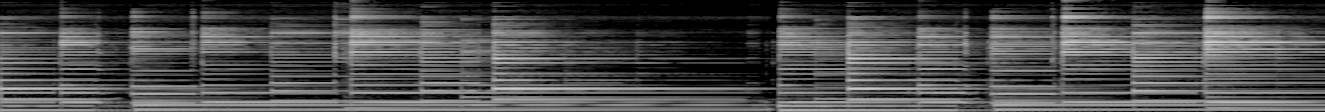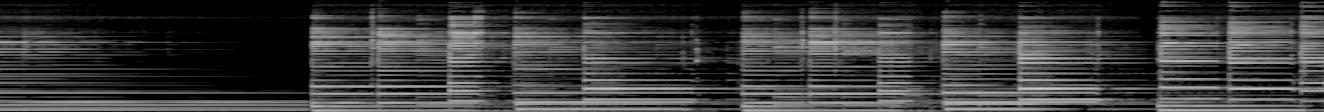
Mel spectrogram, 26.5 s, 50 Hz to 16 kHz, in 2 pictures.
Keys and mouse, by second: 1.0 click, 1.3 click, 1.9 click, 2.2 click, 2.4 click, 2.7 click, 3.1 click, 3.6 click, 4.3 click, 4.6 click, 5.1 click, 5.3 click, 6.0 click, 6.6 click, 8.0 click, 9.1 click, 10.2 click, 10.2 click, 11.1 click, 11.2 click, 11.7 click, 11.9 click, 12.2 click, 12.3 click, 13.4 click, 13.5 click, 13.8 click, 14.5 click, 14.9 click, 15.3 click, 16.0 click, 16.2 shift+click, 16.5 shift+click, 17.0 click, 17.6 click, 18.1 click, 18.6 click, 18.9 click, 19.2 click, 19.9 click, 20.4 click, 20.9 click, 21.2 click, 21.8 click, 22.1 click, 22.7 click, 24.6 click, 25.1 click, 25.7 click, 26.1 click.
